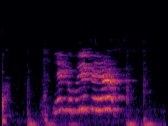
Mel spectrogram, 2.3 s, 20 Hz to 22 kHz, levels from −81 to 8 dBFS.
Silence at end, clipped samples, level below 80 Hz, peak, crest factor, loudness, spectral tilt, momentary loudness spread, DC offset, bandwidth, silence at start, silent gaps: 0.15 s; under 0.1%; -48 dBFS; -10 dBFS; 20 dB; -27 LUFS; -4.5 dB/octave; 22 LU; under 0.1%; 11 kHz; 0.05 s; none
